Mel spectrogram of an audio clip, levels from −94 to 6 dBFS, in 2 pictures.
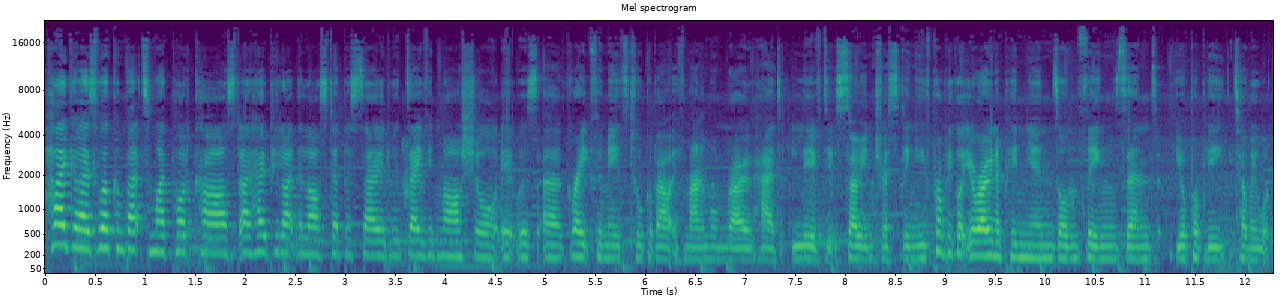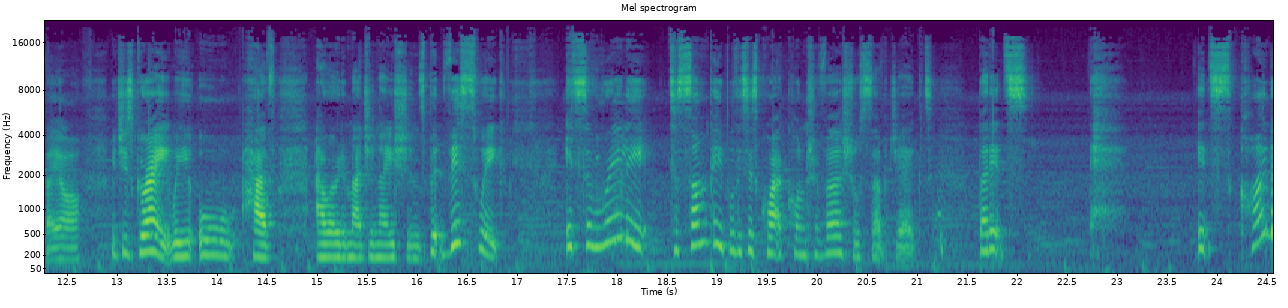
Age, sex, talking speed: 30-49, female, 190 wpm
